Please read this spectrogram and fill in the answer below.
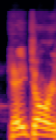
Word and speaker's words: Qatar: us don hates it ktar is pronounced like guitar but with a cue kitar katar katar i thought it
